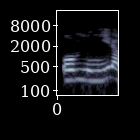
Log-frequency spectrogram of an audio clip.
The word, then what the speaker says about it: Ominira: Ominira, O-M-I-N-I-R-A, como se fala, se escreve.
